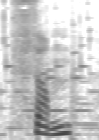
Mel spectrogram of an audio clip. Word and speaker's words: thumb: And the answer to number 11, thumb, the B is silent.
